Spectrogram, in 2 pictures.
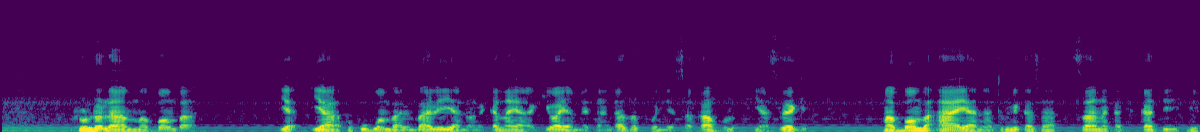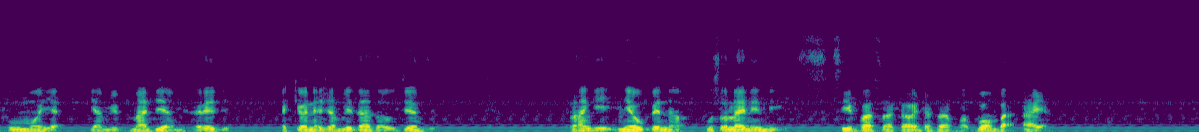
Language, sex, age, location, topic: Swahili, male, 18-24, Nairobi, government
